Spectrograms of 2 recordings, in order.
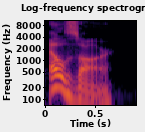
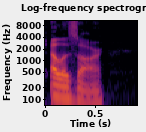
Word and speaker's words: Eleazar: Apparently, Eleazar is like Elzar, pretty much, Eleazar. I've been saying that wrong for a while.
